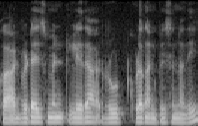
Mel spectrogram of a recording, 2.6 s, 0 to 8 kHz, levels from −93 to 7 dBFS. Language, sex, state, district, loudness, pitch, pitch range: Telugu, male, Andhra Pradesh, Visakhapatnam, -19 LUFS, 105 Hz, 100-105 Hz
